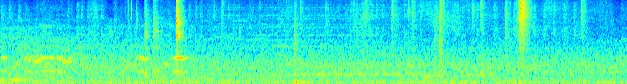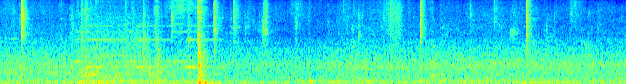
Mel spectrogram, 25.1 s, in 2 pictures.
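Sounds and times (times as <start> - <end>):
train interior rumble: 0.0 - 25.0.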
